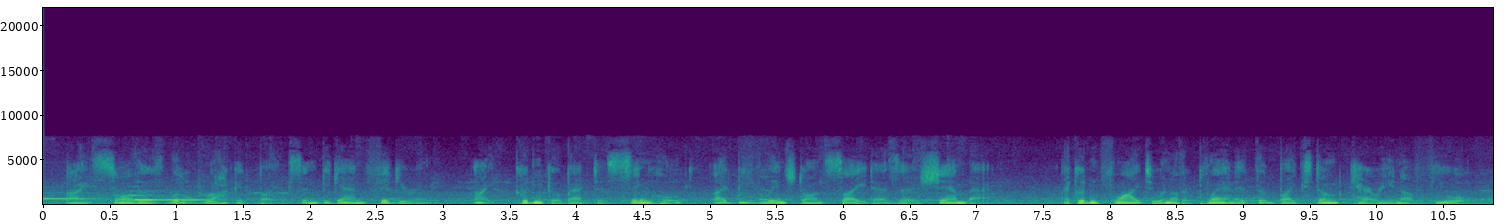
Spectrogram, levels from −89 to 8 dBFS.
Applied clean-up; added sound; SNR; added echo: none; Subway, metro, underground; 9 dB; none.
